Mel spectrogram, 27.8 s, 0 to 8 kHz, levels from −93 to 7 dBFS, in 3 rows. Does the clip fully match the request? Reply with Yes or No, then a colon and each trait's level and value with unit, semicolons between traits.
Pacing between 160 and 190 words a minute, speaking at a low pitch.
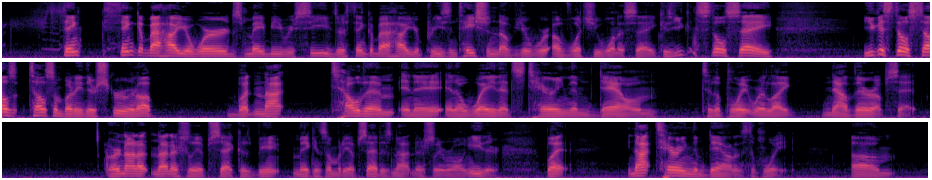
Yes: average, 175 wpm; low, 115 Hz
